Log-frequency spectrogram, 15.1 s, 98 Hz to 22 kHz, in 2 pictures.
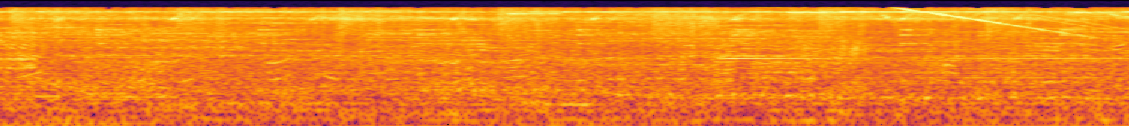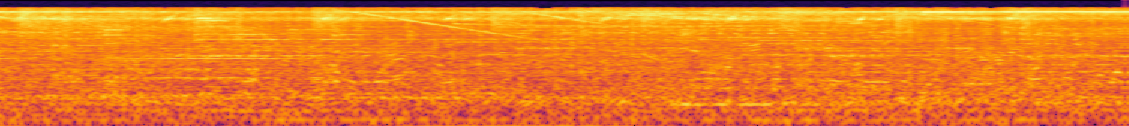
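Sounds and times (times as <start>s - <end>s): low rumbling electronic drone: 0.0s - 15.0s.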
